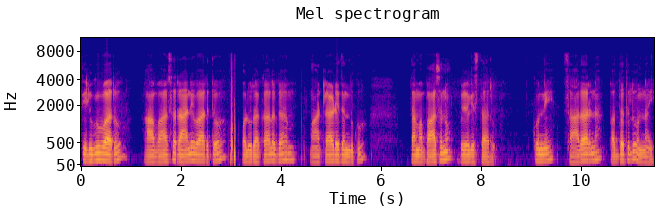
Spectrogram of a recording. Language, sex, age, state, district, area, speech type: Telugu, male, 45-60, Andhra Pradesh, West Godavari, rural, spontaneous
